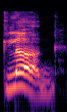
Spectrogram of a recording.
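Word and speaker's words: glögg: over the O and it's pronounced glug like ug m is one Sweden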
